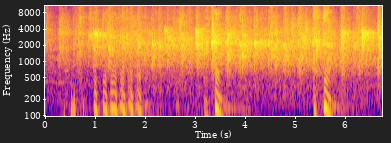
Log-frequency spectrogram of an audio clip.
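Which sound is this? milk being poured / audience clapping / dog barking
audience clapping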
